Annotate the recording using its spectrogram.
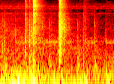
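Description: Spring-powered Buzz Bee Air Warriors Bug Hunter salt blaster's mechanism snapping as it is fired: three sharp clicks about half a second apart.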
